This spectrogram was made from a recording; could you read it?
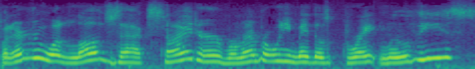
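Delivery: mocking sarcastic tone. Discussing a film director, the speaker makes a remark, sarcastic. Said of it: "I'm being sarcastic".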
